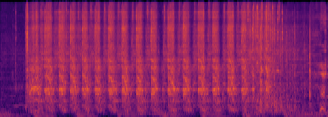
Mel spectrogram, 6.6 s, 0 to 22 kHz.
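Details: Daihatsu Scat 4x4 diesel barn find, sat 15 years, injectors just bled with fuel, glow plugs possibly not working; steady uneven cranking about three to four per second with a few stronger puffs as it tries to catch: cranks but does not start.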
